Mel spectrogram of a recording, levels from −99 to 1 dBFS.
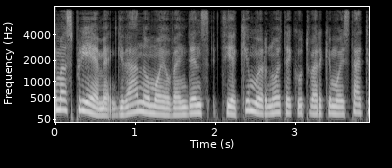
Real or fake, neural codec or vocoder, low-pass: fake; codec, 16 kHz in and 24 kHz out, 1 kbps, XY-Tokenizer; 7.2 kHz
